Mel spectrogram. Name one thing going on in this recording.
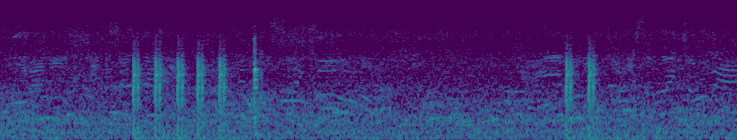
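A game menu ticks softly as the selection moves.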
